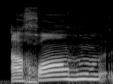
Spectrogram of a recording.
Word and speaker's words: أخاهم: So, أخاهم, the word أخاهم, خا is a heavy letter, Hassan, yeah? – Yes. – You gotta pronounce it how? – خا.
